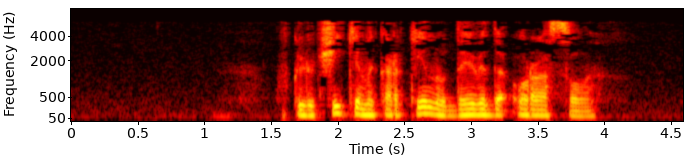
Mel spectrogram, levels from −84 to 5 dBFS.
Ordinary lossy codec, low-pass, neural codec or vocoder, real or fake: MP3, 24 kbps; 7.2 kHz; none; real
